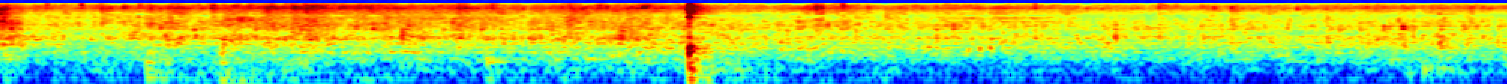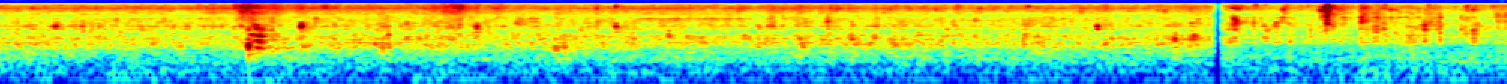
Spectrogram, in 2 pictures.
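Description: A pan of chopped greens with yam and plantain simmering, a steady bubbling hiss of hot liquid. Two sharp knocks sound against it, about two seconds in and again about six seconds in.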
